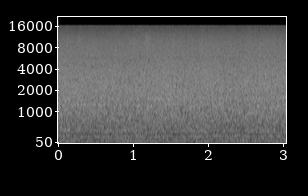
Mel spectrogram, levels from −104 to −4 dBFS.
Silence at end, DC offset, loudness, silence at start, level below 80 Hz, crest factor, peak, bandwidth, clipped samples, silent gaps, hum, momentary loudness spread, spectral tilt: 0 s; under 0.1%; -36 LUFS; 0 s; -68 dBFS; 12 dB; -26 dBFS; 16.5 kHz; under 0.1%; none; none; 1 LU; 1 dB/octave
